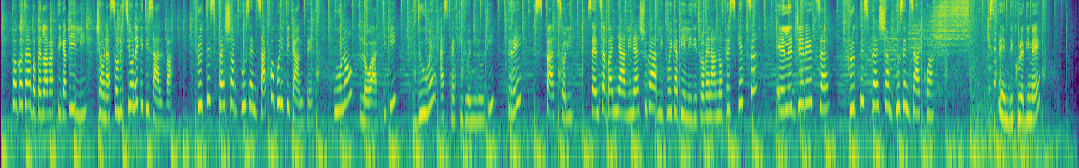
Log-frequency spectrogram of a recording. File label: italian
